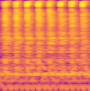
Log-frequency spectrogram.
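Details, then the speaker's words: Radial shockwave therapy device treating around a joint for a chronic condition: rapid regular sharp popping pulses about nine a second, sending pressure waves into tissue to break up adhesions. "some pulsing sounds, and that is just the instrument sending sound waves into those tissues, breaking up adhesions."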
